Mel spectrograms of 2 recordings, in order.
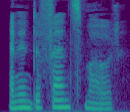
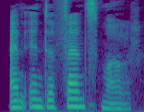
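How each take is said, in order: The two takes are said the same way.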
